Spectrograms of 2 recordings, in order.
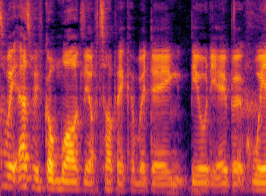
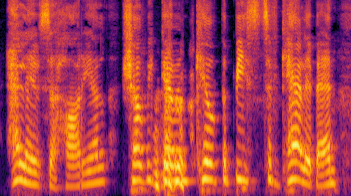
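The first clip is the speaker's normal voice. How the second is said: high, hammed-up noble knight voice; pompous knight; 10 semitones higher than usual. Mocking the Dark Angels audiobook, a hammed-up noble knight. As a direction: overplay the stiff heroic greeting. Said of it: "they spend the whole time just going".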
